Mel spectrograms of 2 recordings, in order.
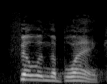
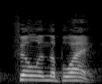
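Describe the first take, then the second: No difference in how they are said.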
